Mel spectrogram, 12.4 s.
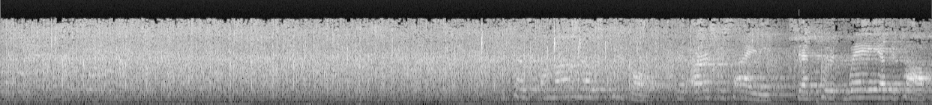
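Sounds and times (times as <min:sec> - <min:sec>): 
audience applauding teachers: 0:00.0 - 0:10.7
speech: 0:08.4 - 0:12.4.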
